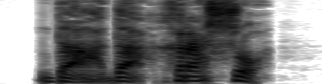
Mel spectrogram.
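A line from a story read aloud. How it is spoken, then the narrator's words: Grumbling. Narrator (Russian): проворчал Стоик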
